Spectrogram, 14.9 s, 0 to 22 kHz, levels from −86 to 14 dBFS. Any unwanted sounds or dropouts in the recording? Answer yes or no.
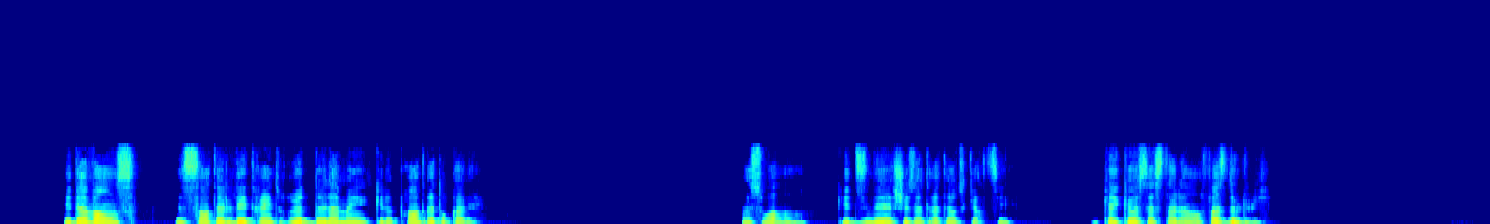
no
